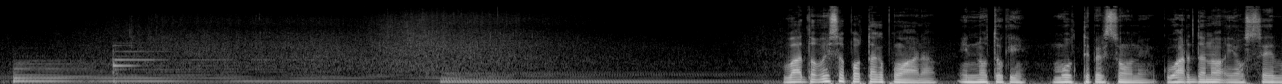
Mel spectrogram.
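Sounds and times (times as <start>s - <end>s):
low constant humming drone: 0.0s - 8.2s
sea waves: 0.0s - 12.8s
speech: 7.8s - 12.8s.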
